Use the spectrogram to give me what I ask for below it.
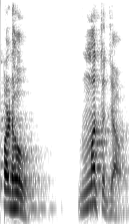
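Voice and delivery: पढ़ो on its own, a long stop, then मत जाओ together; pause after पढ़ो. Shown as a demonstration. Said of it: "पढ़ो के बाद बाप रुका".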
